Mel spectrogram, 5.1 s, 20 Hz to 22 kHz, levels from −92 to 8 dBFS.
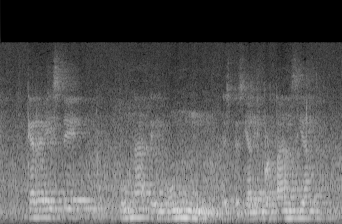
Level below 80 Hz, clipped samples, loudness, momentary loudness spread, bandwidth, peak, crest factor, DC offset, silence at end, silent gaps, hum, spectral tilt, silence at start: -52 dBFS; under 0.1%; -17 LUFS; 8 LU; 10.5 kHz; -2 dBFS; 14 dB; under 0.1%; 0 s; none; none; -7.5 dB/octave; 0 s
